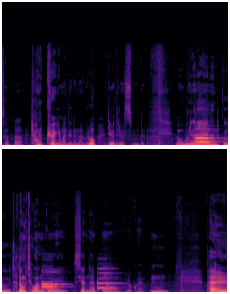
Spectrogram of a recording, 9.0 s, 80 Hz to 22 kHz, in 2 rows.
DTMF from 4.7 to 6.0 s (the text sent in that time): 0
